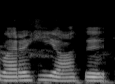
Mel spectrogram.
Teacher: முதல் சொல்லின் இறுதியில் கு எனும் எழுத்து கி என்று ஒலிக்கிறது. அதுவும் முழுமையாக ஒரு மாத்திரை அளவில் ஒலிக்காமல் அரை மாத்திரை அளவாக குறைந்து ஒலிக்கிறது. தன் ஒரு மாத்திரை அளவில் குறுகி ஒலிக்கும் இகரம் குற்றிய லிகரம்.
